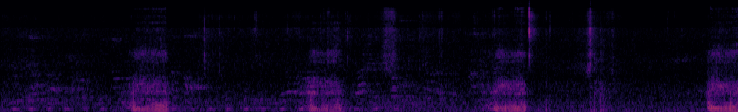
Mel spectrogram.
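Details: Cavalier King Charles Spaniel, Blenheim puppy, snoring indoors: soft breathy low snores rising and fading every two to three seconds, quiet between breaths.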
